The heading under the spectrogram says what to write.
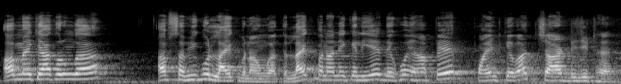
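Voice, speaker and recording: A man's voice: sits high, expressive, brisk. A man teaching a math lesson to children, explaining each step and often asking the class questions.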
